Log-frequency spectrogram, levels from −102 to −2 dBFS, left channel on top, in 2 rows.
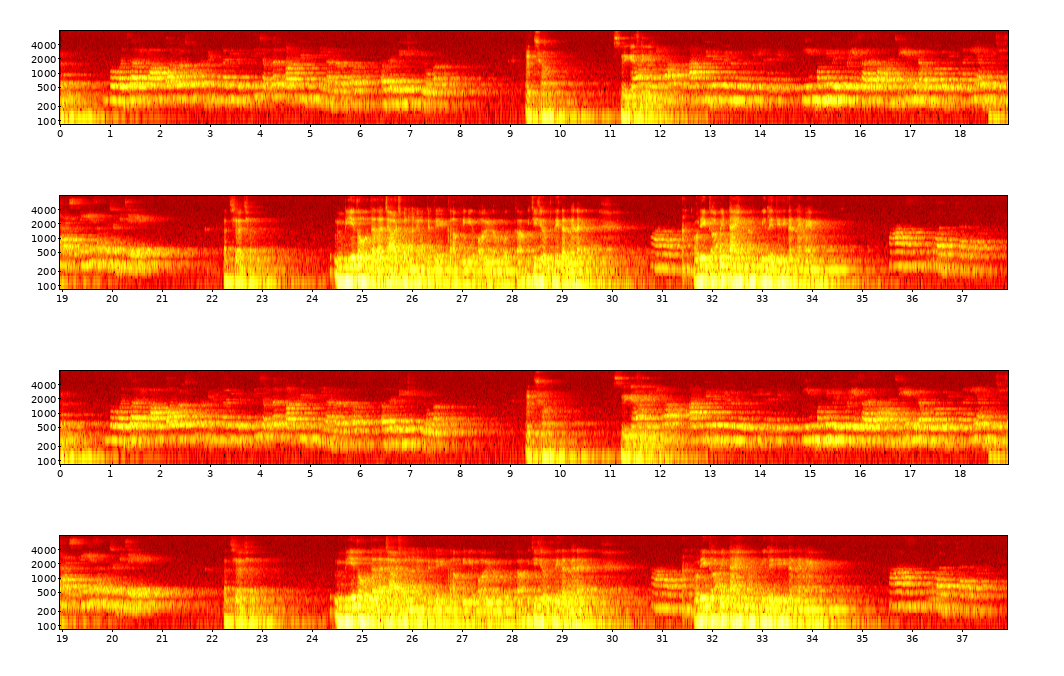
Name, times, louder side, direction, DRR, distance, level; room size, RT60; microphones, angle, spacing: voice 1, 0.9-6.0 6.4-7.6 11.4-12.3 12.6-14.4 14.8-20.6 30.8-31.3 32.0-32.2 35.5-37.4, equal, 10° left, -7 dB, 1.3 m, -31 dB
voice 2, 9.3-9.9 11.1-11.9 18.6-18.7 21.9-22.0 22.2-22.9 24.4-30.2 31.4-34.1, left 1 dB, 35° left, 4 dB, 0.6 m, -23 dB
8.4 x 3.3 x 6.5 m, 2.7 s
head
